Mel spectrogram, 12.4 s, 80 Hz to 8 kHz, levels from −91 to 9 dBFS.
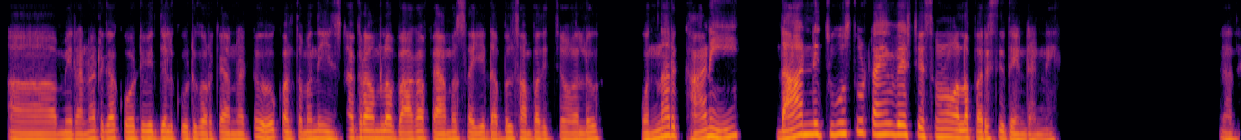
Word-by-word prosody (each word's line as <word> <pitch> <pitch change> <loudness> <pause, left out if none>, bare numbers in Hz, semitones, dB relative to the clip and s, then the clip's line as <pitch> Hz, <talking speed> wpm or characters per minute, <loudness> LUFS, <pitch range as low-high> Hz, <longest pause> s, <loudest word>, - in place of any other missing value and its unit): ఆహ్, 120 0 -1
మీరన్నట్టుగా 125 +4 -1
కోటి 135 0 0
విద్యలు 135 0 0
కూటి 130 0 -2
కురకే 120 +1 -2
అన్నట్టు 120 +6 -2 0.2
కొంతమంది 130 +1 0
ఇన్‌స్టాగ్రామ్‌లో 145 +3 +1
బాగా 125 +3 +1
ఫేమస్ 125 +1 0
అయ్యి, 125 +2 0
డబ్బులు 125 +2 -1
సంపాదించేవాళ్ళు 125 0 -2 0.6
ఉన్నారు. 175 +9 +3
కానీ, 150 +5 +4 0.6
దాన్ని 215 +8 +5
చూస్తూ 230 +3 0 0.2
టైమ్ 220 0 +3
వేస్ట్ 205 -2 +2
చేసిన 165 -1 0
వాళ్ళ 150 0 +5
పరిస్థితి 130 0 -1
ఏంటండి? 110 -1 -4 1.8
అదే. 115 +1 -6
130 Hz, 120 wpm, -23 LUFS, 120-150 Hz, 1.8 s, దాన్ని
